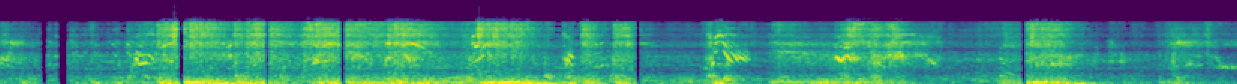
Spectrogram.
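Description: Creatures growl and shriek as they are hit.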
